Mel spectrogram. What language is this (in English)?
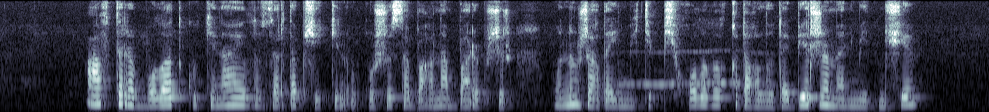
Kazakh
